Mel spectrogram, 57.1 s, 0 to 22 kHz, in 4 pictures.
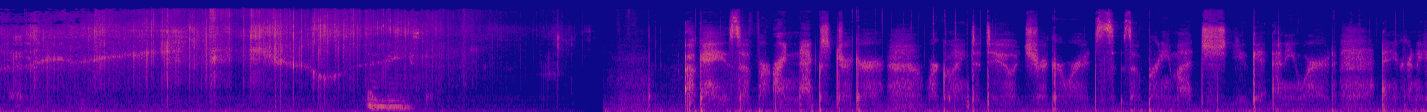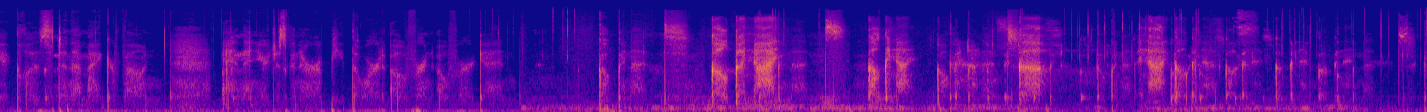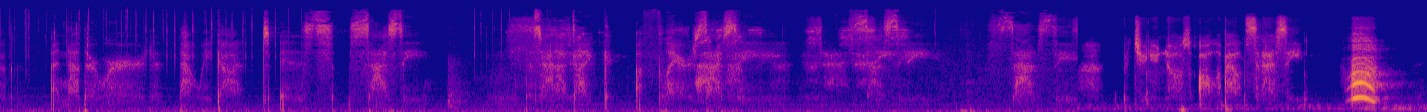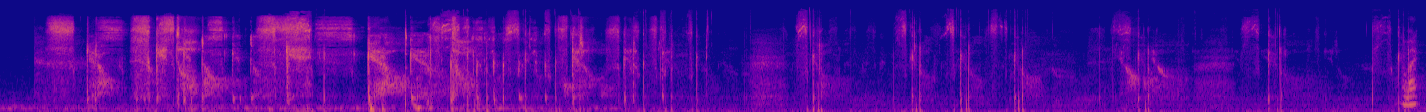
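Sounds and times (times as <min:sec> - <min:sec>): whispering close to microphone: 0:03.7 - 0:04.3, 0:06.9 - 0:15.9, 0:16.5 - 0:32.8, 0:33.6 - 0:41.6, 0:43.2 - 0:50.2, 0:50.8 - 0:57.0.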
